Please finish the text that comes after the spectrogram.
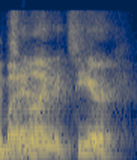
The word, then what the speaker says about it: Mateer: Moneyline Mateer.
